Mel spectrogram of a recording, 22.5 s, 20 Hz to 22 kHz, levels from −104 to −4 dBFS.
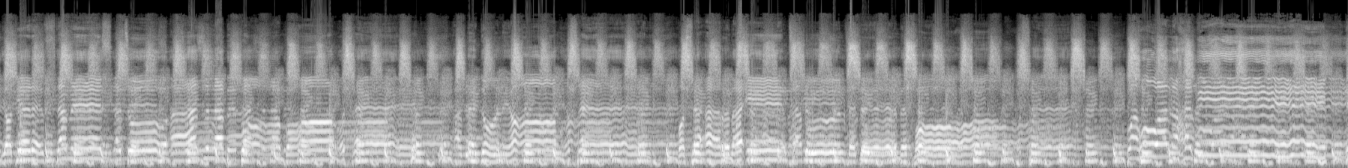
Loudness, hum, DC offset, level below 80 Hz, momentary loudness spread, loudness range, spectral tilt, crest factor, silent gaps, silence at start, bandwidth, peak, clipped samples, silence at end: -11 LUFS; none; under 0.1%; -48 dBFS; 5 LU; 2 LU; -3.5 dB/octave; 10 dB; none; 0 s; 15 kHz; 0 dBFS; 0.4%; 0 s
